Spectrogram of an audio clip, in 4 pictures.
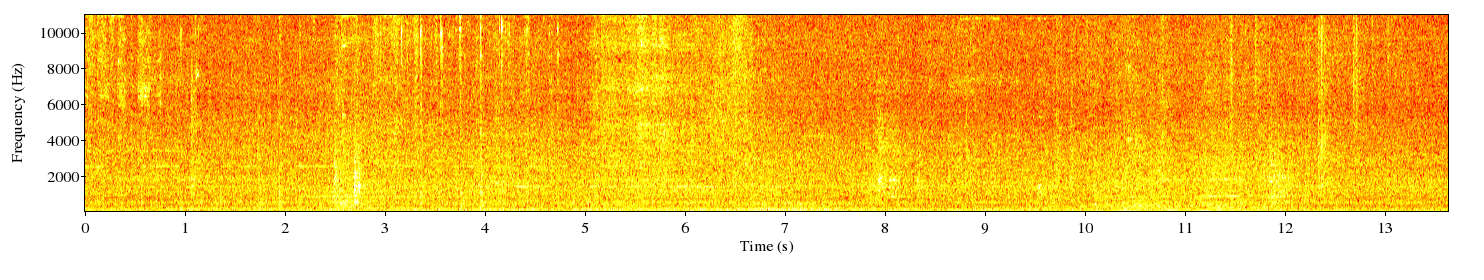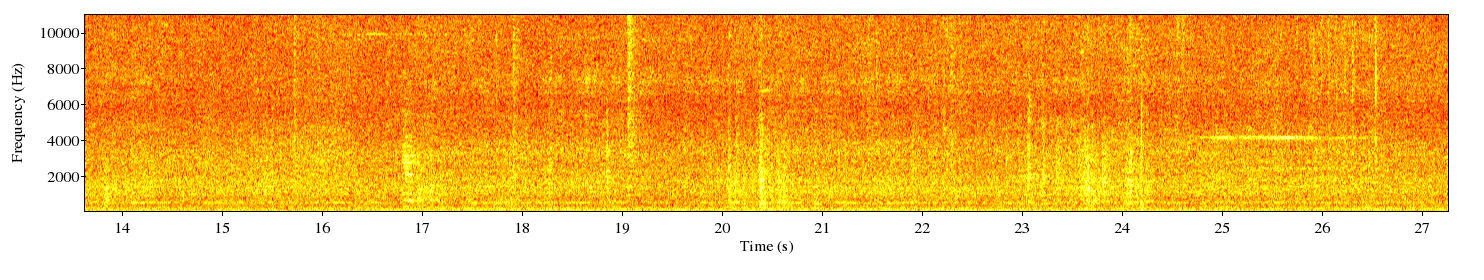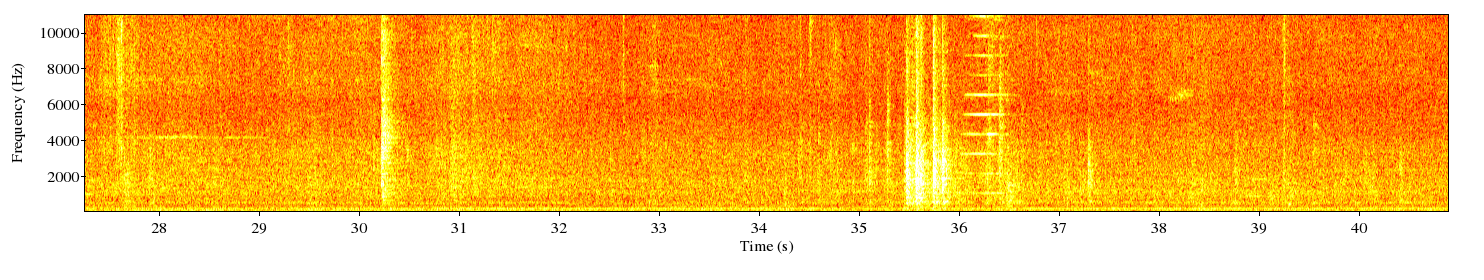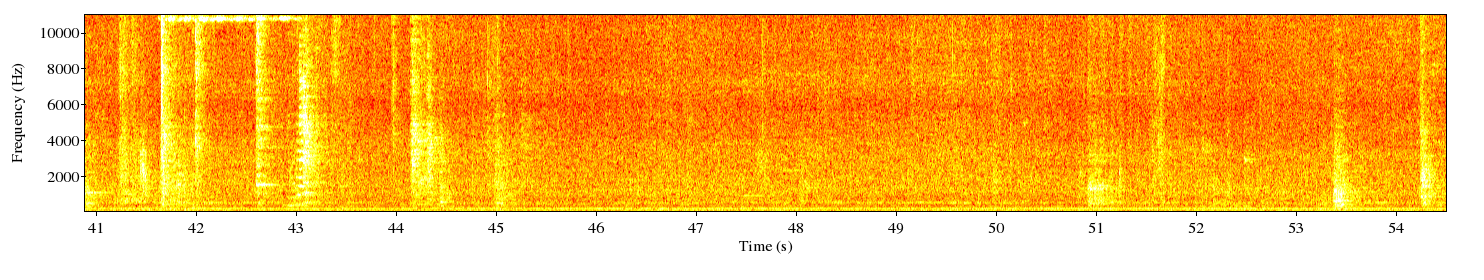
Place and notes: destruction of building, construction site, engine, destruction device, road traffic
captation : zoom h4n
